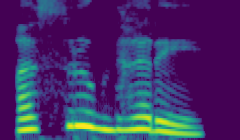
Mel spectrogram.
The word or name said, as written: ಅಸೃಗ್ಧರೆ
